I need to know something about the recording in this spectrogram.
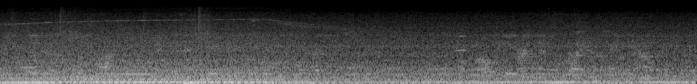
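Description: A train rumbles steadily along its track, heard from inside the carriage.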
